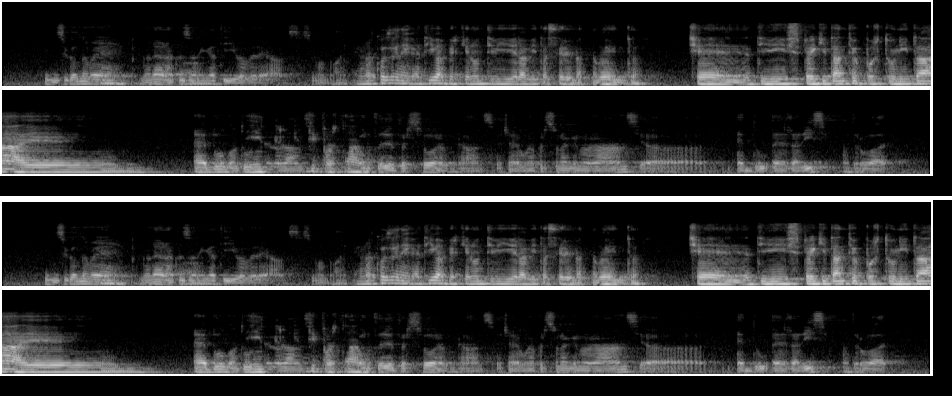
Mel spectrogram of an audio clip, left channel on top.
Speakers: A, on the right (about 50°); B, on the right (about 75°).
A: Quindi secondo me
B: Eh,
A: non è una
B: però-
A: cosa negativa avere ansia, secondo
B: Ma
A: me.
B: È una
A: Poi...
B: cosa negativa perché non ti vivi la vita serenamente, cioè ti sprechi tante opportunità e...
A: Eh boh, ma tutti
B: è veramente
A: hanno l'ansia,
B: importante.
A: cioè fa parte delle persone avere l'ansia, cioè una persona che non ha ansia è, du- è rarissima da trovare.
